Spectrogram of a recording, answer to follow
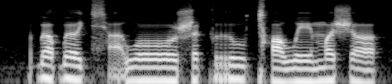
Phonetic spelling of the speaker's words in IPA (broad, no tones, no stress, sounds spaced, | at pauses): ɗ ʌ ɓ əː t͡ɕʰ a̰ w oː ʂ ə k r u ǀʰ ɒ w e m ʌ ʃ ʌ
